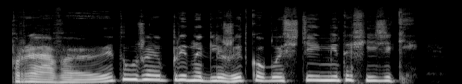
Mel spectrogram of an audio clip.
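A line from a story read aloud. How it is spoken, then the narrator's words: Bored voice. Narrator (Russian): произнес церковнослужитель скучающим голосом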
